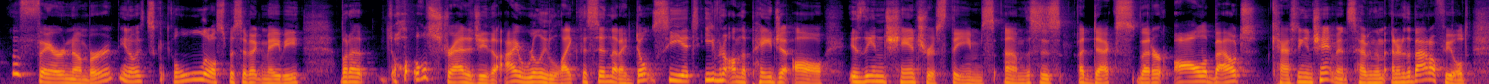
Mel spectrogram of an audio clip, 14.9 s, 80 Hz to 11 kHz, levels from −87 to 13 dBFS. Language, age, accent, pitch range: English, 30-49, American, 120-155 Hz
